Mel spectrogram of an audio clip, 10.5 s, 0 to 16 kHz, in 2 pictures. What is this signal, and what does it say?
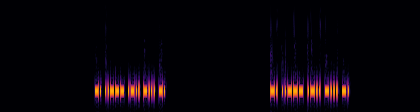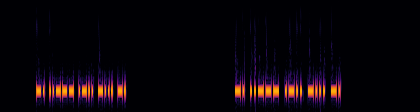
Morse code, heard as a keyed tone, about 64 wpm, 700 Hz. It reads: N2LBN N2LBN N2LBN N2LBN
